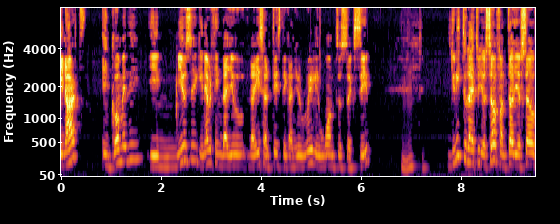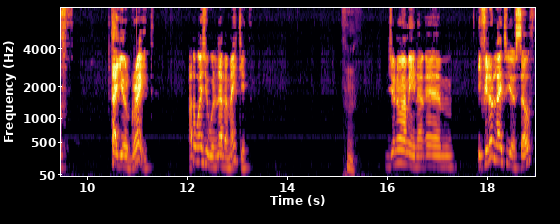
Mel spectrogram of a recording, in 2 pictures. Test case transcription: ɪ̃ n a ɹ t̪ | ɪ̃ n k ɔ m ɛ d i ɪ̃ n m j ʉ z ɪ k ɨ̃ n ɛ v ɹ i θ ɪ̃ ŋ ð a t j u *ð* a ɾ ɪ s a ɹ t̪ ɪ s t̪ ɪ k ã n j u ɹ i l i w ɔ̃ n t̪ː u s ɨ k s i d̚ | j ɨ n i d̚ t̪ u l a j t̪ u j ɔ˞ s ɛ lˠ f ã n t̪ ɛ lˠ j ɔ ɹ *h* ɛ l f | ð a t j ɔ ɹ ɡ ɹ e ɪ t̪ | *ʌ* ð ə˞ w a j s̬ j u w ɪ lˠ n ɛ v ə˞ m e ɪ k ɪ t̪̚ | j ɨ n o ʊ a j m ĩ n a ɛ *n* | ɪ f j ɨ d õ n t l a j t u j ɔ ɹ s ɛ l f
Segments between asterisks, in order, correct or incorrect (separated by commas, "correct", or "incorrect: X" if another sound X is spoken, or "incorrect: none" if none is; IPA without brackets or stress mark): correct, incorrect: s, correct, incorrect: m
